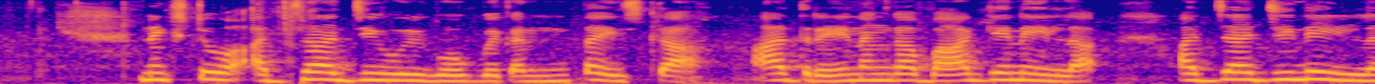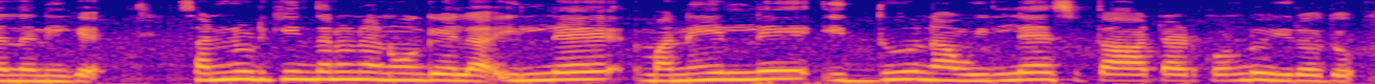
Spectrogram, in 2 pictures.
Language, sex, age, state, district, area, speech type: Kannada, female, 18-30, Karnataka, Davanagere, rural, spontaneous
